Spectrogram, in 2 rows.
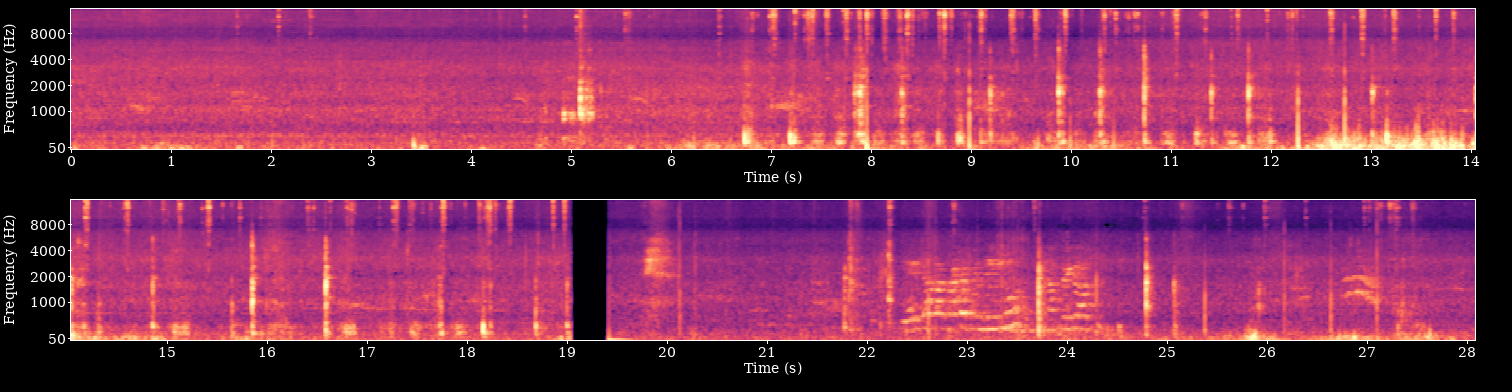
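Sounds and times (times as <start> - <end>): spatula scraping metal pot: 6.5 - 19.0.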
